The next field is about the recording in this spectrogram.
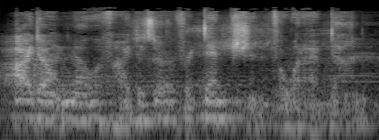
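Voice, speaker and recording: Godlike alien heroine, female. Grave, very slow delivery, otherworldly echo, game cinematic. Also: very deep voice, level tone. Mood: solemn resolve. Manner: measured, grave, portentous. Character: ascended godlike alien woman, solemn and resolute. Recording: echoing, distant, loud music behind.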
